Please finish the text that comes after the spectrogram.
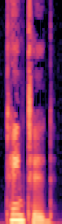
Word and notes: tainted: British English

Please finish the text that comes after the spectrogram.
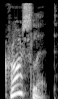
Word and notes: crosslet: British English

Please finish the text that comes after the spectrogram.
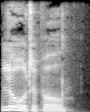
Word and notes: laudable: British English

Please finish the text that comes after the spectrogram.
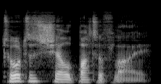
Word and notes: tortoiseshell butterfly: British English

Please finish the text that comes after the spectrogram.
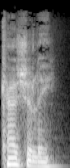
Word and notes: casually: British English

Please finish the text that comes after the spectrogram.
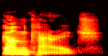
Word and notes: gun carriage: British English

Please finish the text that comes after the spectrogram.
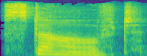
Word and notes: starved: British English

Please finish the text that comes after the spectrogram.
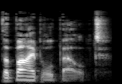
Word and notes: bible belt: British English

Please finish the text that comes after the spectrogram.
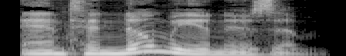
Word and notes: antinomianism: British English

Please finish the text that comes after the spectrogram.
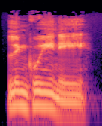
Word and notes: linguine: British English

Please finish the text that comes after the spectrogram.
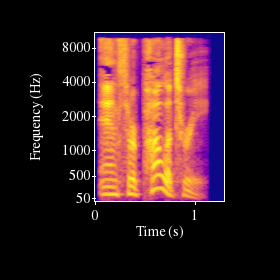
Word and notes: anthropolatry: British English

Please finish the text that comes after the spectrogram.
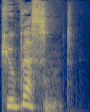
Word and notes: pubescent: British English

